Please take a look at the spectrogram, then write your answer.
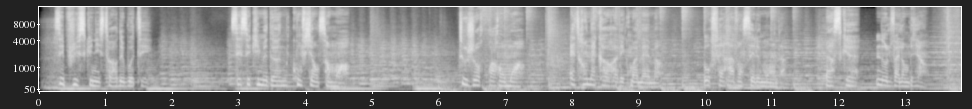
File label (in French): PUB TV; english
